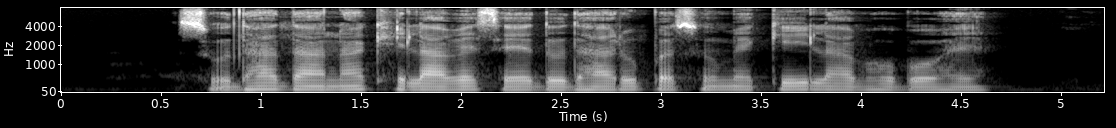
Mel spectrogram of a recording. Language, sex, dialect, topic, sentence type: Magahi, male, Southern, agriculture, question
